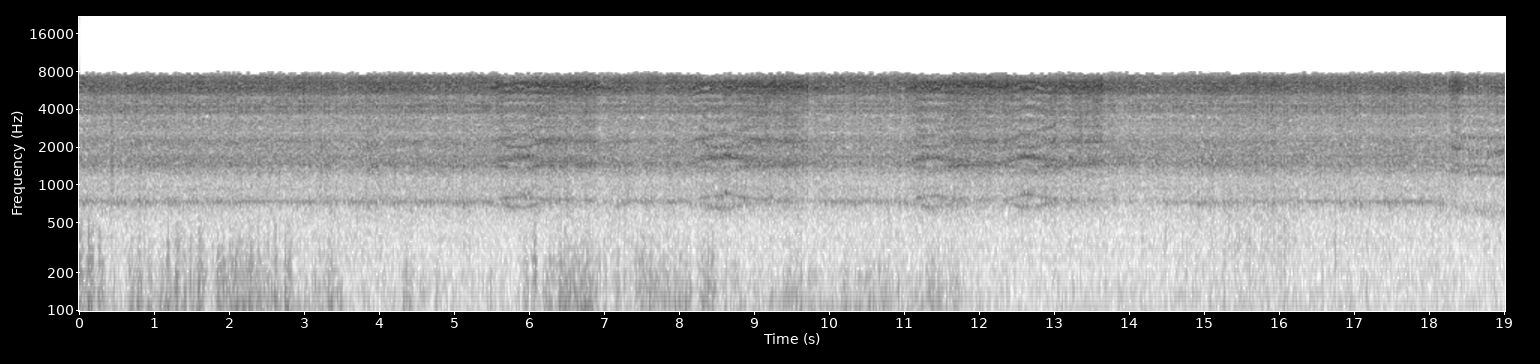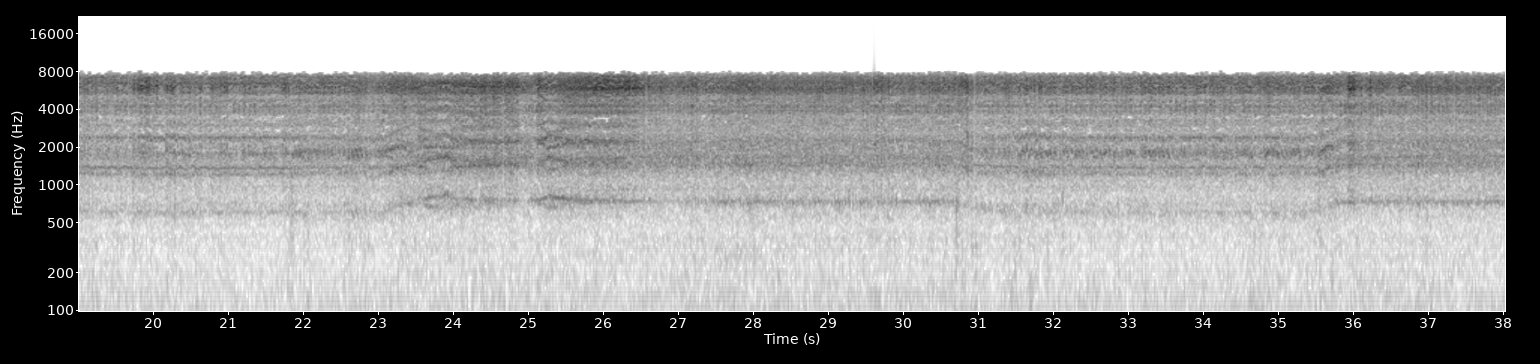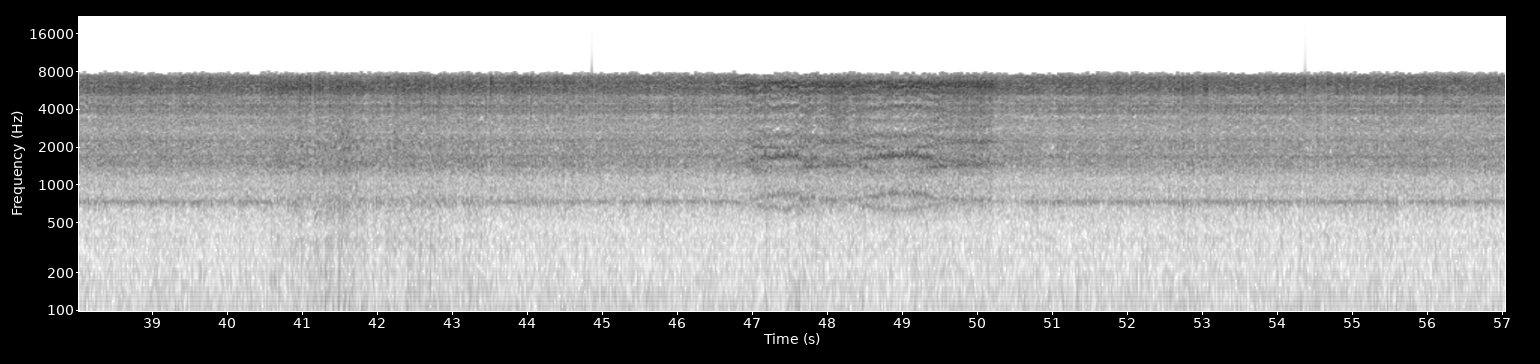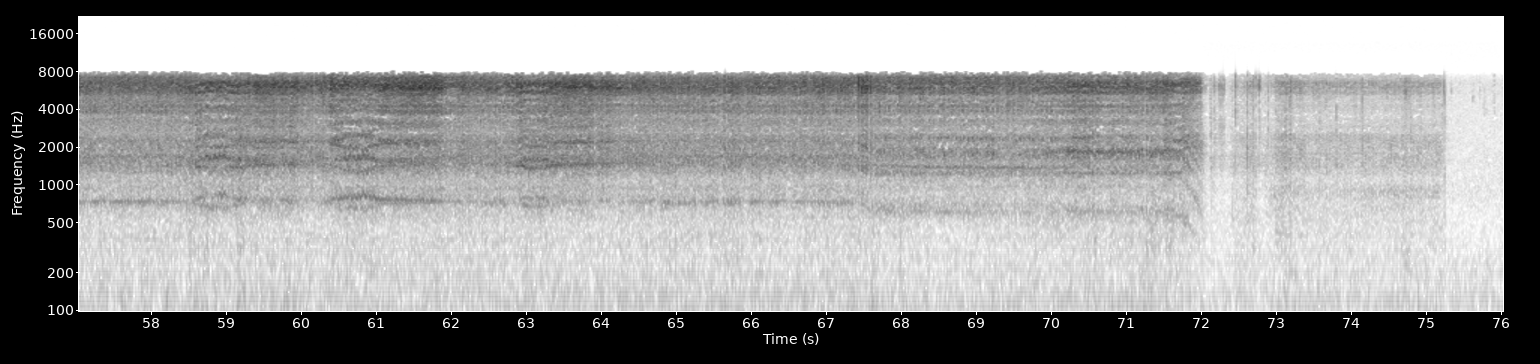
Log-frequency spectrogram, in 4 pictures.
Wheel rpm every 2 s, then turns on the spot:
200, 200, 190, 200, 200, 200, 190, 200, 190, 170, 160, 170, 190, 190, 200, 180, 160, 160, 190, 190, 190, 190, 190, 200, 200, 200, 190, 200, 200, 190, 190, 200, 200, 190, 160, 150, 30, 20.
72-76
